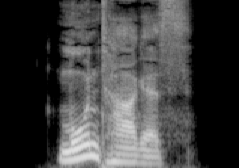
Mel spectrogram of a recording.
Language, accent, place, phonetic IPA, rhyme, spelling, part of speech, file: German, Germany, Berlin, [ˈmoːntaːɡəs], -oːntaːɡəs, Montages, noun, De-Montages.ogg
- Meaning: genitive singular of Montag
